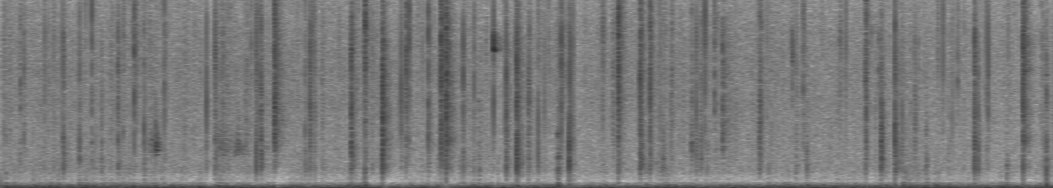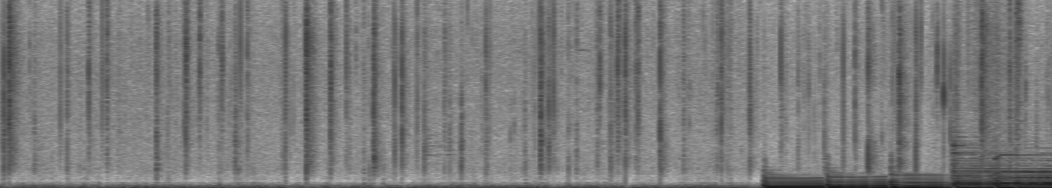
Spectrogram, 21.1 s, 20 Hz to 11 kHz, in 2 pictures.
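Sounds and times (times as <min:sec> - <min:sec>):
bonfire crackling and popping: 0:00.0 - 0:21.0
steady low rumble: 0:18.2 - 0:21.0.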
